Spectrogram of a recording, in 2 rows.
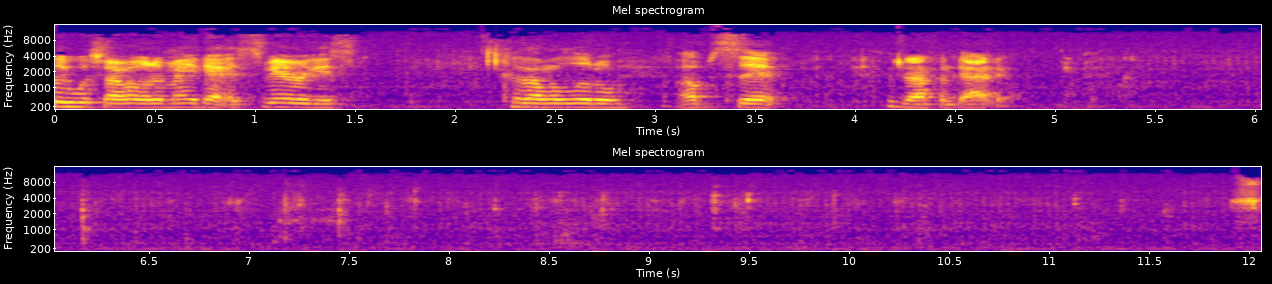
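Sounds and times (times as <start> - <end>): low steady hum: 0.0 - 12.0
quiet chewing: 5.0 - 12.0.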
